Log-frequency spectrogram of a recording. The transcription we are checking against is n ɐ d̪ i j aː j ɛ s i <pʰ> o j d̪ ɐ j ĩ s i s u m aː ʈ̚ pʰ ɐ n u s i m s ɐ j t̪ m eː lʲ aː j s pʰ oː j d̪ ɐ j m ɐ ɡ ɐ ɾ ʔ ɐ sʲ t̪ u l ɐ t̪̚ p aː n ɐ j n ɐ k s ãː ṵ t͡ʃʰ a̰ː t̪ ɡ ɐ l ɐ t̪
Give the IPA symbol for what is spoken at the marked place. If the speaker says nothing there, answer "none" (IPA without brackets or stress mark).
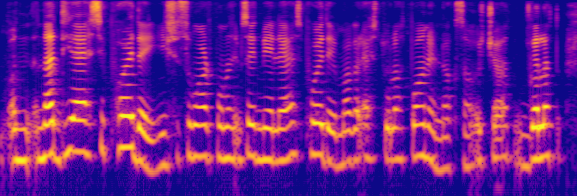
pʰ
